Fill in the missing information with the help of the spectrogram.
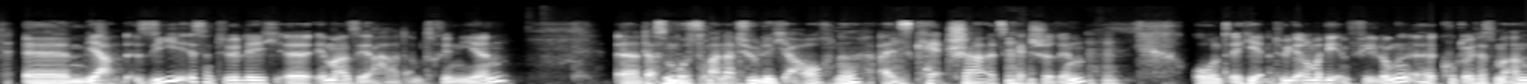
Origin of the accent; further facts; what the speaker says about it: North Rhine-Westphalia, Germany; born or raised there; now in Hamburg, Germany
